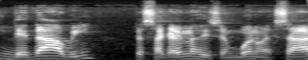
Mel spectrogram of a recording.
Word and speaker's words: Abu Dhabi: en otras, como por ejemplo Abu Dhabi, S D H A B I Davi, te saca dicen, bueno, esa H ahí no tiene ningún sonido, vamos a eliminarla.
